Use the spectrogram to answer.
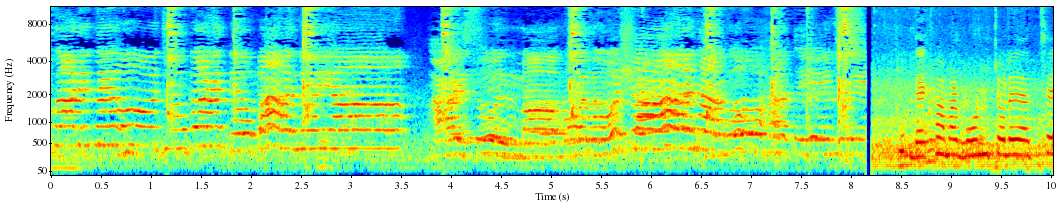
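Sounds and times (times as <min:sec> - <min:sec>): women singing together: 0:00.0 - 0:08.2
sharp percussive strokes: 0:01.0 - 0:03.0, 0:03.8 - 0:04.3, 0:05.0 - 0:08.2
woman talking: 0:08.5 - 0:10.0.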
